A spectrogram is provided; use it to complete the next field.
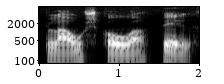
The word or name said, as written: Bláskógabyggð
